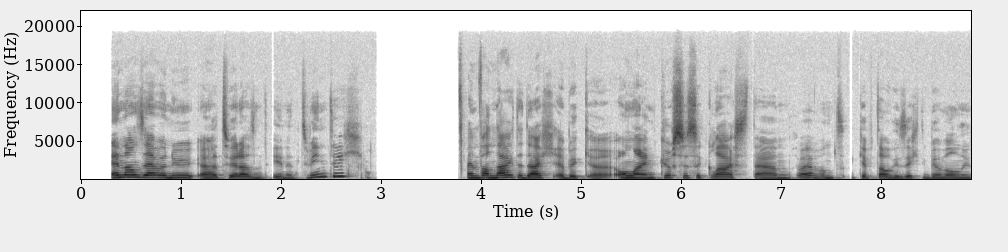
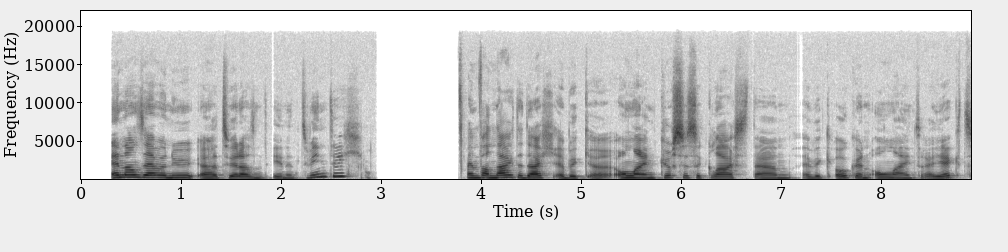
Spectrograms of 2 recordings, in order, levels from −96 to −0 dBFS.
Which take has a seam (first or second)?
first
